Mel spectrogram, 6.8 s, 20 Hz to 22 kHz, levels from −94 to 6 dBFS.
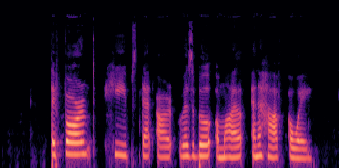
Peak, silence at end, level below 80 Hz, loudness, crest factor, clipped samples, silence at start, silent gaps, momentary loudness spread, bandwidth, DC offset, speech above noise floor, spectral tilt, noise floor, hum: -2 dBFS; 0.6 s; -50 dBFS; -19 LUFS; 18 dB; under 0.1%; 1 s; none; 14 LU; 10 kHz; under 0.1%; 61 dB; -7 dB/octave; -80 dBFS; none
